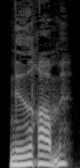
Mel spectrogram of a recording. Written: nedramme

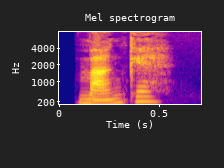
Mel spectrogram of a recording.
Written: manga

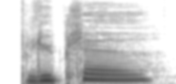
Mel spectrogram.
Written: blyplade

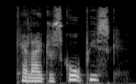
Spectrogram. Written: KALEJDOSKOPISK

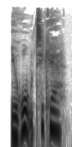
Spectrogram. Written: erotika

